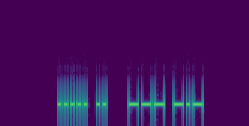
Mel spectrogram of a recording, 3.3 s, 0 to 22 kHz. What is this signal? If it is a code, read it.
Morse code, heard as a keyed tone, about 28 wpm, 700 Hz. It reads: 5I OK
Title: Winter Field Day Exchanges Encore 28wpm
